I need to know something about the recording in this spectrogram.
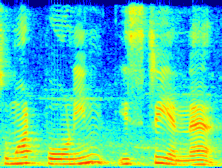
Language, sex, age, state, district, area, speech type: Tamil, female, 45-60, Tamil Nadu, Dharmapuri, rural, read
